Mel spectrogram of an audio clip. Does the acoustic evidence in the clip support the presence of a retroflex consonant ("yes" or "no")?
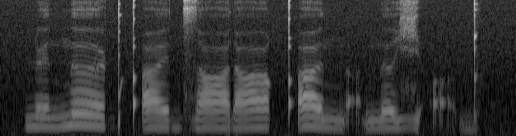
yes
